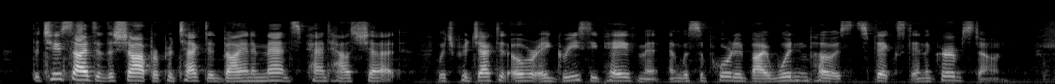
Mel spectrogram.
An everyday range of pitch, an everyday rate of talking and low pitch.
No: average, 3.5 semitones; average, 170 wpm; medium, 165 Hz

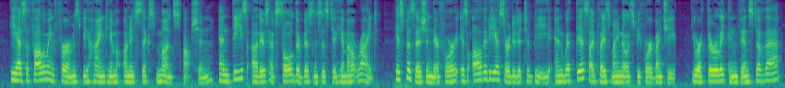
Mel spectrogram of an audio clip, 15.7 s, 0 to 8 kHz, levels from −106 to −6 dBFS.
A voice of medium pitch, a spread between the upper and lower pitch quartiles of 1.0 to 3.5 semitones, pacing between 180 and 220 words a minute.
Yes: medium, 155 Hz; average, 2.9 semitones; average, 185 wpm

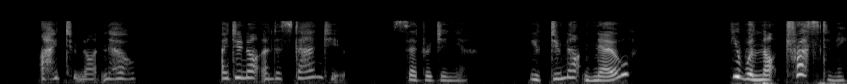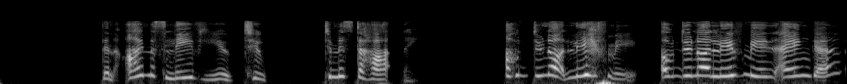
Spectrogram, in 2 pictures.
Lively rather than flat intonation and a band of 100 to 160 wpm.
Yes: wide, 8.3 semitones; average, 140 wpm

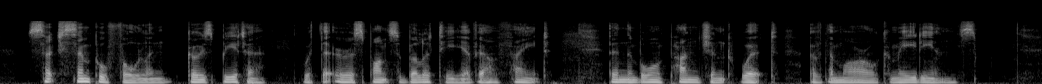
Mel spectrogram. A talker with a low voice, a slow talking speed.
Yes: low, 100 Hz; slow, 115 wpm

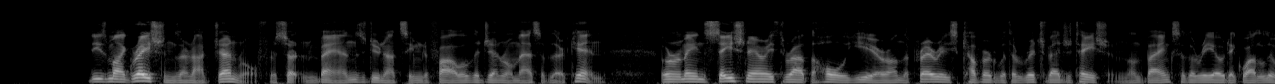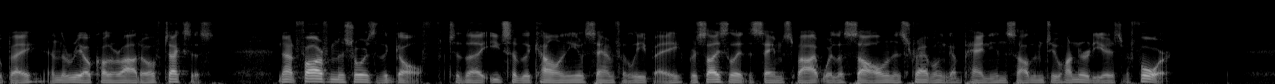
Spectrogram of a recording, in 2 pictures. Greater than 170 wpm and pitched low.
Yes: average, 195 wpm; low, 100 Hz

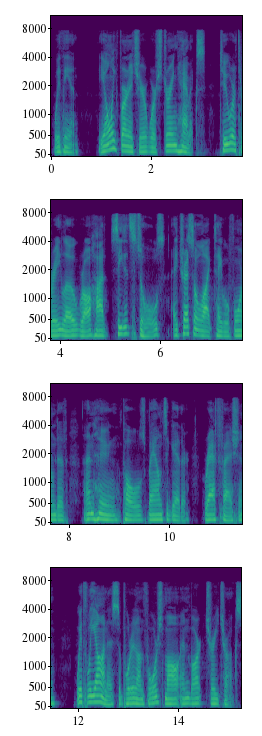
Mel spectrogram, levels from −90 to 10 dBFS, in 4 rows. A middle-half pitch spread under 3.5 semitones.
Yes: narrow, 2.6 semitones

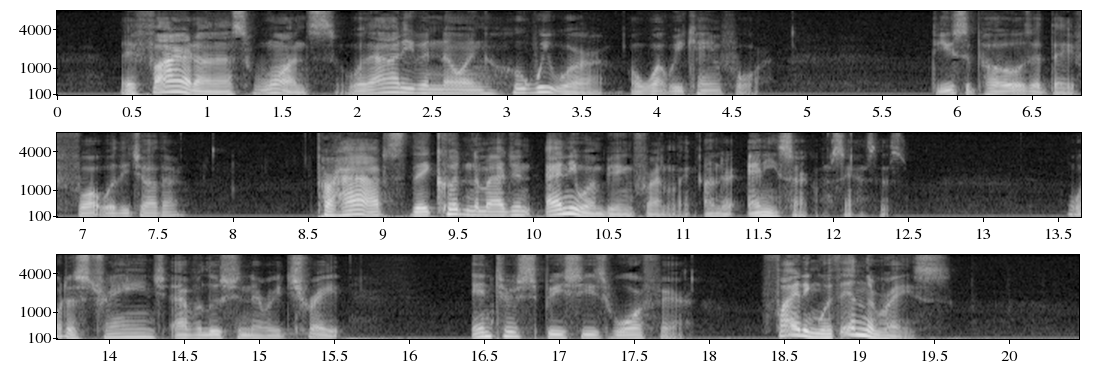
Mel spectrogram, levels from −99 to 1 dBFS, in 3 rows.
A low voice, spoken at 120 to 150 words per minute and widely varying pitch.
Yes: low, 110 Hz; average, 140 wpm; wide, 6.0 semitones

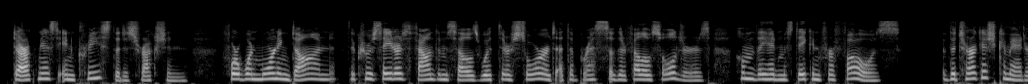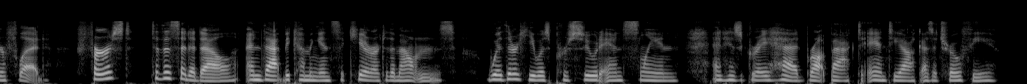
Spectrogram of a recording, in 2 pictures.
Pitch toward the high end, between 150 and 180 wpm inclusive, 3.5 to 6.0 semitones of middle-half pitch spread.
Yes: high, 210 Hz; average, 175 wpm; average, 4.1 semitones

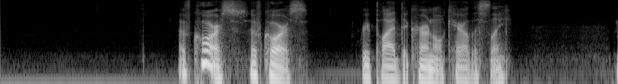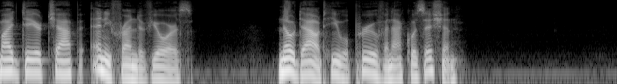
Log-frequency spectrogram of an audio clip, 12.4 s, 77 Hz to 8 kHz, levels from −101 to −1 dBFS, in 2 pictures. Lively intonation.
Yes: wide, 6.3 semitones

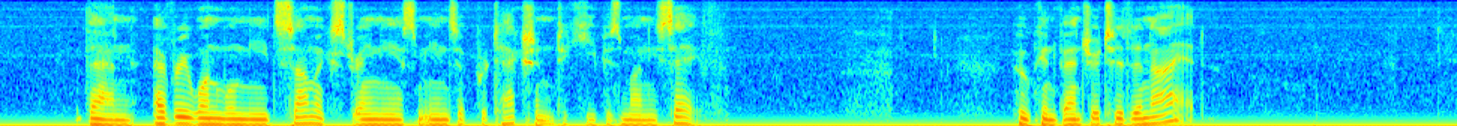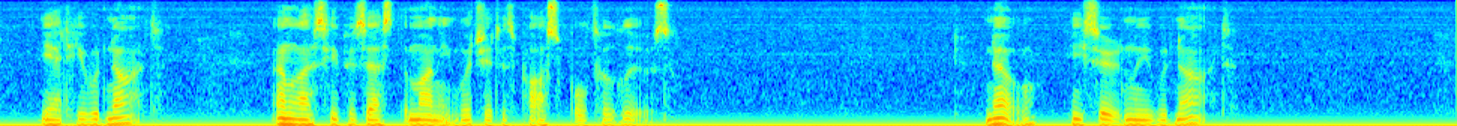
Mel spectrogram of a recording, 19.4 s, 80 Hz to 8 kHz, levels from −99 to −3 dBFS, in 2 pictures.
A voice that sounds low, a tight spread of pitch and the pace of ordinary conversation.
No: low, 125 Hz; narrow, 2.2 semitones; slow, 125 wpm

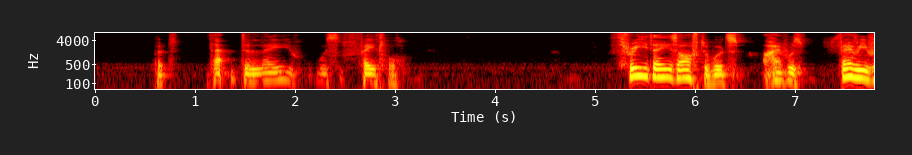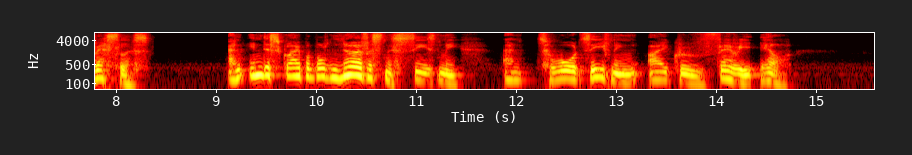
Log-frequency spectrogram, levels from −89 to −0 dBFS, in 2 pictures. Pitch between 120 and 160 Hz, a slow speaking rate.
Yes: medium, 140 Hz; slow, 90 wpm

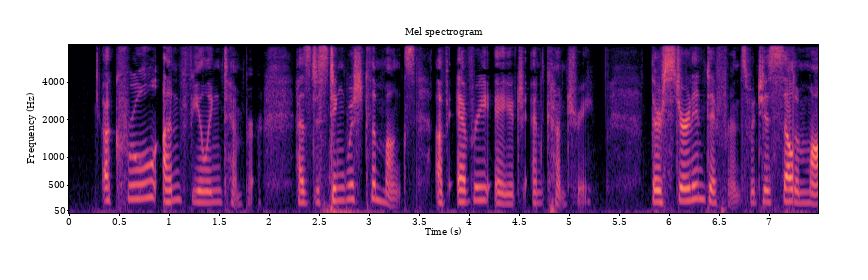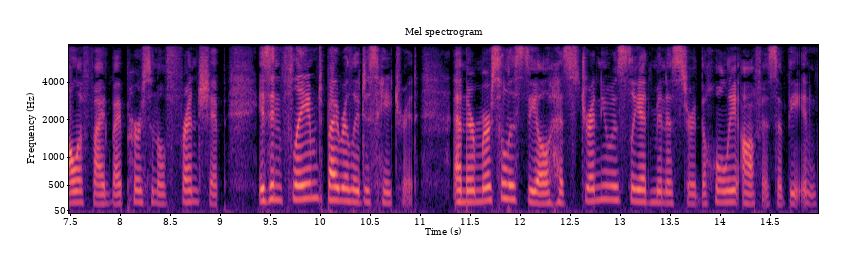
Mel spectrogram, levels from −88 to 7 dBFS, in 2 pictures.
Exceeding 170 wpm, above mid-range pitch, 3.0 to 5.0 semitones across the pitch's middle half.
No: average, 165 wpm; high, 205 Hz; average, 3.4 semitones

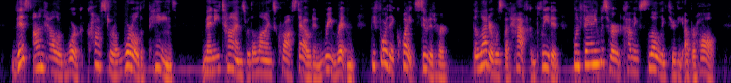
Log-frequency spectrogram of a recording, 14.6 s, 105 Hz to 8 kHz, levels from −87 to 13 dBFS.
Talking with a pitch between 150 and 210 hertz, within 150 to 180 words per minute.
Yes: high, 190 Hz; average, 160 wpm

